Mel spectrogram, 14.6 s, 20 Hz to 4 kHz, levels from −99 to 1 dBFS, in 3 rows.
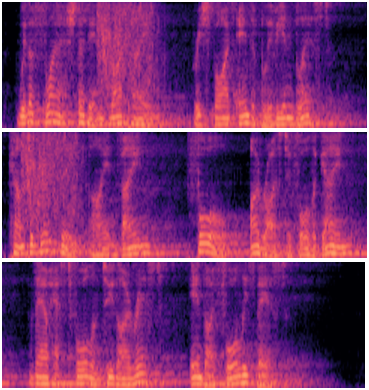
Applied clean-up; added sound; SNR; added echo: none; Tearing; 12 dB; reverberation time 1.7 s.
